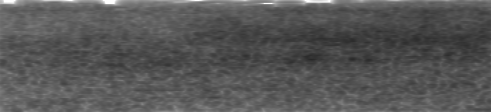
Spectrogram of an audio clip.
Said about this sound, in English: Ah, yes. Lovely Edinburgh. There goes the bus. And another bus.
